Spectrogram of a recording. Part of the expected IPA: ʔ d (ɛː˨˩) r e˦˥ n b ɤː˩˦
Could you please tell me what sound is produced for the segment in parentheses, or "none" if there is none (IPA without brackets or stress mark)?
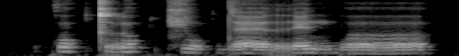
ɛː˨˩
